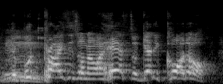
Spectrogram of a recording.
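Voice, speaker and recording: A man's voice: extremely high pitch, a little fast. A man performing battle rap verses in a boastful, taunting way. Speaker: battle rapper.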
